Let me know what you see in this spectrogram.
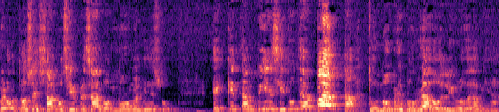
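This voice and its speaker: A man's extremely high-pitched voice with lively intonation at a moderate pace, amid noticeable background noise and audible room echo. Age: 60s. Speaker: pastor. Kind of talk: sermon.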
